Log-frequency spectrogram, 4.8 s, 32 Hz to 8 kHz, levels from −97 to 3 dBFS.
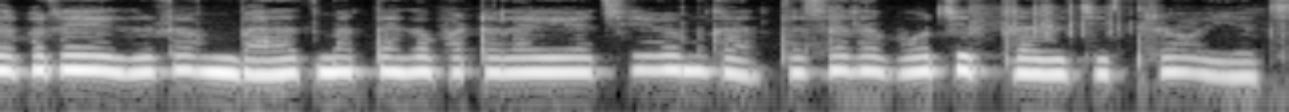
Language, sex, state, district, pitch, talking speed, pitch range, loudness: Odia, female, Odisha, Khordha, 230 Hz, 160 wpm, 220-245 Hz, -13 LUFS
